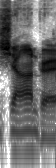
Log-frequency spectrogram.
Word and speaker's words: genre: You put a D in it, bro.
